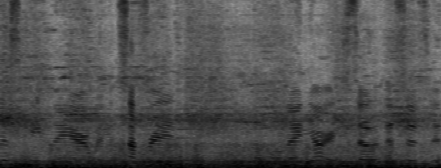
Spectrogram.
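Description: Strong wind gusting across the camera microphone: a loud, continuous low rumble, with voices partly heard over it.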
